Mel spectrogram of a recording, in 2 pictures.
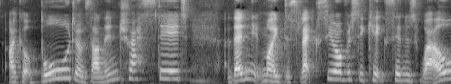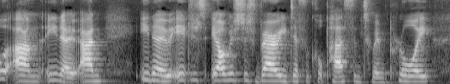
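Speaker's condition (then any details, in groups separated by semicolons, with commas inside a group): No condition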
